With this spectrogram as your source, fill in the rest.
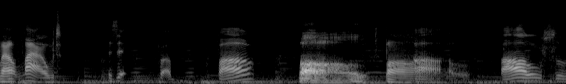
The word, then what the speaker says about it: Baal: Mike is pronounced Baal.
